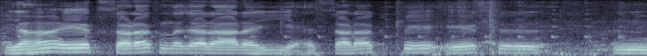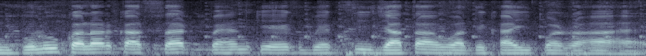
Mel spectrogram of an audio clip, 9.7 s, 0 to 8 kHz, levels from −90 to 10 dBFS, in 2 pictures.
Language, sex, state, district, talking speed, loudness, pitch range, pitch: Hindi, male, Bihar, Katihar, 150 wpm, -16 LUFS, 115-140 Hz, 125 Hz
